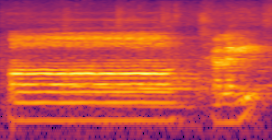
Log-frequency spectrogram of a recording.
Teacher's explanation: To juga sama tempatnya, tapi bedanya pangkal lidahnya naik, maka membuat dia hurufnya tebal. To, ya, bukan to.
